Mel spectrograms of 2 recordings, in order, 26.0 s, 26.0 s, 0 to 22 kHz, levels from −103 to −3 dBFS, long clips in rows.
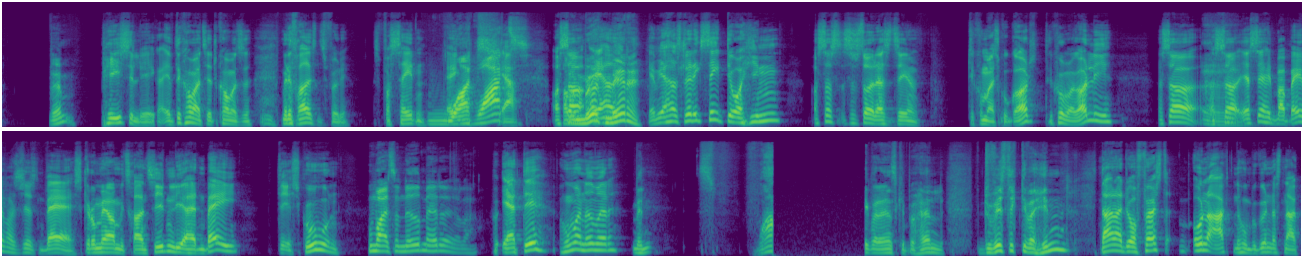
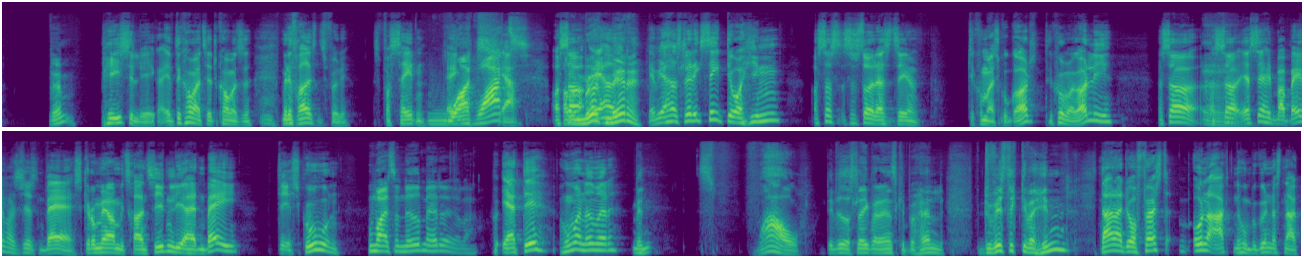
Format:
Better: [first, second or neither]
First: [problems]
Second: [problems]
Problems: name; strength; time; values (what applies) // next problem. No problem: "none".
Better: second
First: audio cutting out; at 21 s for 1 s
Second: none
